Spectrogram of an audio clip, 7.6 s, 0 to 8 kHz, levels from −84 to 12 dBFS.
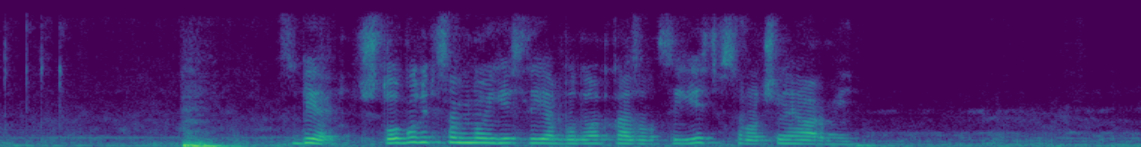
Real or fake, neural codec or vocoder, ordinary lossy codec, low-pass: fake; codec, 16 kHz, 4 kbps, FreqCodec, smaller model; AAC, 48 kbps; 7.2 kHz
